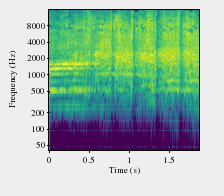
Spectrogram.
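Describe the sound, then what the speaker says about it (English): A middle school assembly audience cheers and claps in a continuous burst of applause, with voices and shouts mixed into the loud crowd noise. "Can I hear some noise briefly here from the audience there?"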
